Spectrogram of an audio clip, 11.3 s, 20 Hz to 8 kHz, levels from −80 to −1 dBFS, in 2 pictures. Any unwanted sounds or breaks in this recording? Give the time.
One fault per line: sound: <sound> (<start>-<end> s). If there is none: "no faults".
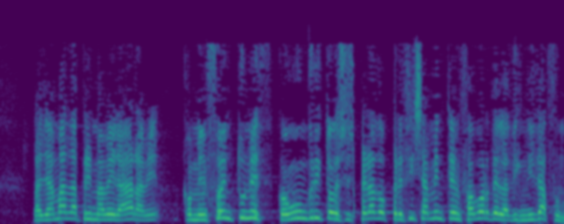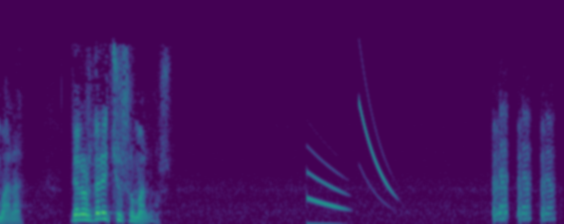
sound: chirp (8.7-9.7 s)
sound: laugh (10.6-11.2 s)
